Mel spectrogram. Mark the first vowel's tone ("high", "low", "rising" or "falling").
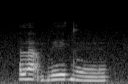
falling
